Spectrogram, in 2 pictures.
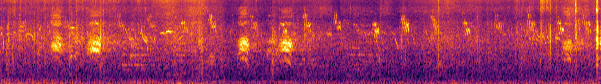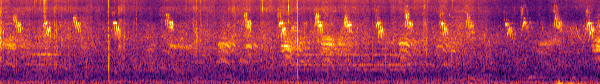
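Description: Birds calling: a few harsh, caw-like calls and many short high chirps over a low rumble, with a dull thump near the end.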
